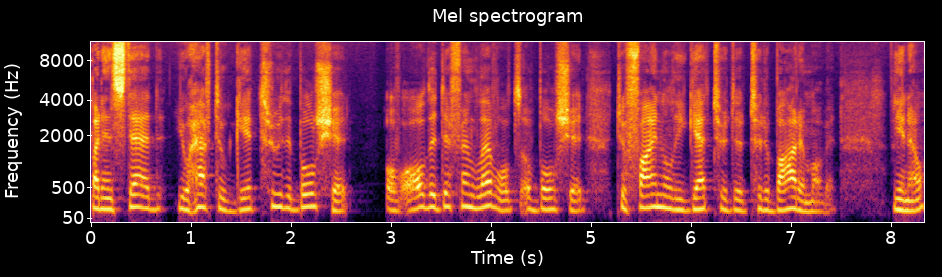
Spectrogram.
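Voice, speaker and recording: Over a very clean recording with a silent background, a man's fairly high voice has a dark, mellow tone and fairly even intonation. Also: moderate pace. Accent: Bosnian. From Bosnia and Germany. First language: Bosnian. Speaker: live stream host. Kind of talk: casual chat.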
